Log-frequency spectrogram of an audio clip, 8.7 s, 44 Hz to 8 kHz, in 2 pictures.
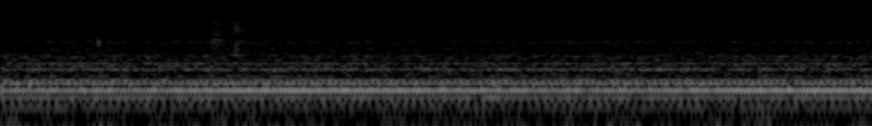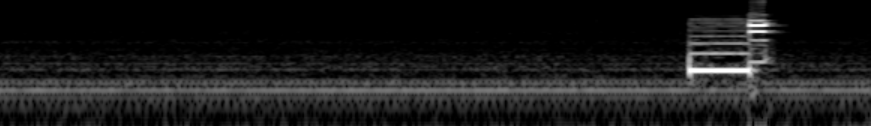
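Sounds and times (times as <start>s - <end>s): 
faint steady hum: 0.0s - 8.6s
electronic caller ID beep on a phone line during a three-way call: 7.8s - 8.3s.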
